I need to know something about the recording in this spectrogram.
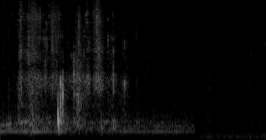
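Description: Handful of dry, crumbly worm-bin bedding falling and being sprinkled into the bin, a light crackling rustle that fades out about a second and a half in.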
